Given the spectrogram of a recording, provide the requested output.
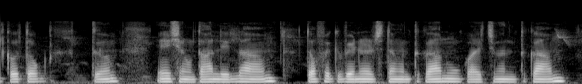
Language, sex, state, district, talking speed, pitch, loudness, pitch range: Wancho, male, Arunachal Pradesh, Longding, 145 wpm, 120 Hz, -16 LUFS, 120-130 Hz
